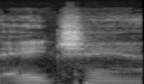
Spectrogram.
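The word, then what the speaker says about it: Achane: like h a Chan freaking his name is a Chan yeah I just learned how to pronounce his name yeah because well he's Adam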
